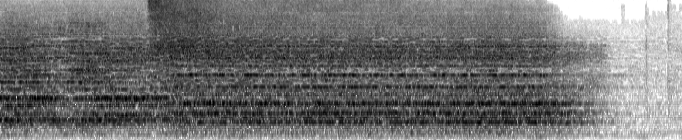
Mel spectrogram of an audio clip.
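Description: A large orchestra plays loudly.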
